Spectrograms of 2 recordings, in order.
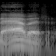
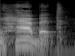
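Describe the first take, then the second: First: "Abbott", habit said without its h; dropped h. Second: "habit" with a clear initial h; h pronounced. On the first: Retold or imitated. Quoting the manager's word, "Abbott" with the h dropped. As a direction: mimic him saying "Abbott" with no h sound. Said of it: "couldn't say the word habit". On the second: Shown as a demonstration. Correcting the manager's word, "habit" with its h sounded. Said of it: "he meant to say shopping habit".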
